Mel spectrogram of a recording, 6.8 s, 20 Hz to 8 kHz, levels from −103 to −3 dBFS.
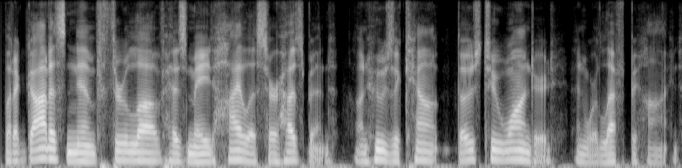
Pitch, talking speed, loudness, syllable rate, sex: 110 Hz, 185 wpm, -21 LUFS, 5.1 syllables/s, male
